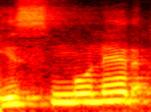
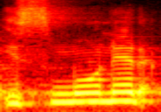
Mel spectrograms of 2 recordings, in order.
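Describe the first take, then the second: The two takes are said the same way.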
